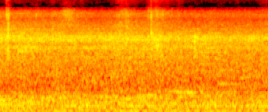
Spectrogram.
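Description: Steady restaurant dining-room background noise: an even hum with indistinct voices of other diners.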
